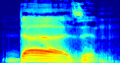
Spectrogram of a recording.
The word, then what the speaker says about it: dozen: bring to your attention right here is dozen dozen d o z e n dozen dozen is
